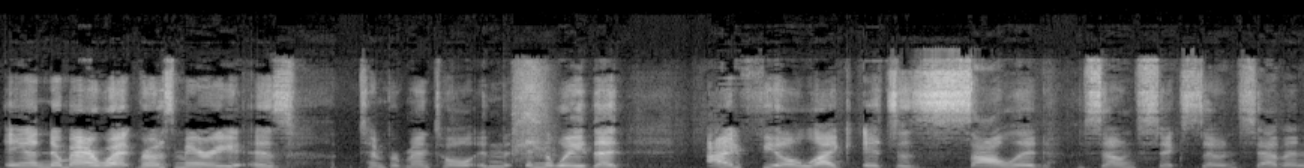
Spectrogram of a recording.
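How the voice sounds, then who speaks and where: A woman's voice: mid-range voice, a bit bright. A woman working at a florist, chatting casually as she walks through the shop showing plants, rambling a little with lots of fillers. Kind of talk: casual walkthrough video. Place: flower shop and garage.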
